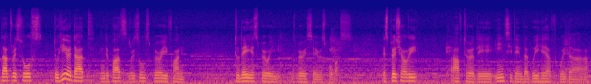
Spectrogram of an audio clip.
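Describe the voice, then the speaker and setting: A man's voice: fairly low pitch, unhurried. A man with a Mexican Spanish accent, a native Spanish speaker, giving interview testimony as an air traffic controller, hesitantly searching for words. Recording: music under the voice. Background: background music.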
